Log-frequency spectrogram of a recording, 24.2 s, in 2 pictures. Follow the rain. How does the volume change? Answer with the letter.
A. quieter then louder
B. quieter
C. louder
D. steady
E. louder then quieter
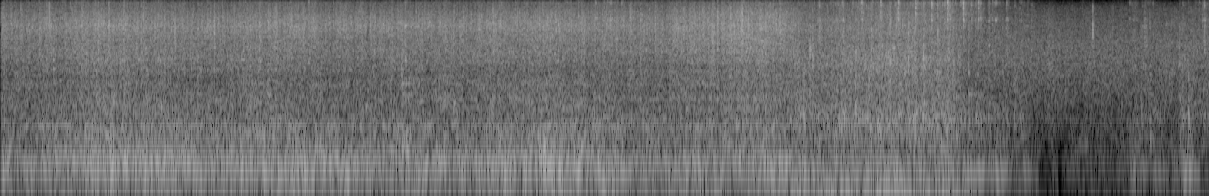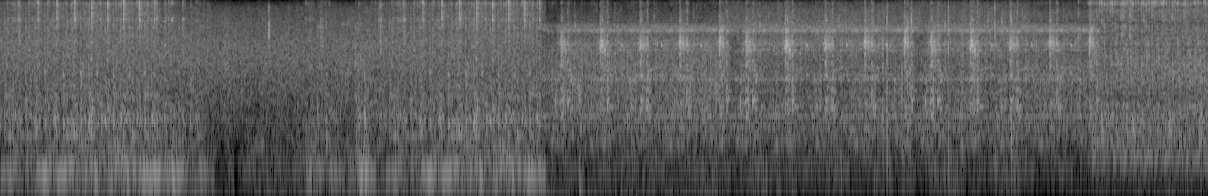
B.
